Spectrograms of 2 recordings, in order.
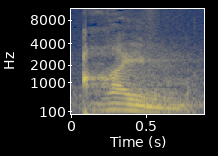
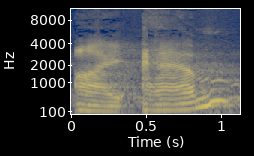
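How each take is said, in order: First: It is said as one contracted syllable. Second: It is said as two full separate words. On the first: "we're going to combine this and we're going to say I'm" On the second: "instead of saying I am"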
